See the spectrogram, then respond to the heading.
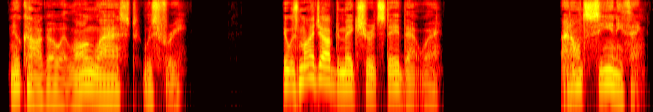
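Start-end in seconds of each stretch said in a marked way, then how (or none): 7.0-8.0 stage whisper, meant to be overheard. Kneeling at a rooftop edge, wearing a camera earpiece; whispered. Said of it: "I whispered".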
